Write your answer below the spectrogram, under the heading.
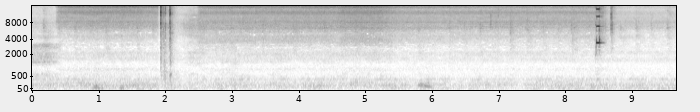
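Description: Steady, faint tape hiss from a cassette playing in a Denon DCR-7600 car cassette deck with no music yet. A few sharp clicks come from its front-panel push buttons being pressed, the loudest near the end.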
